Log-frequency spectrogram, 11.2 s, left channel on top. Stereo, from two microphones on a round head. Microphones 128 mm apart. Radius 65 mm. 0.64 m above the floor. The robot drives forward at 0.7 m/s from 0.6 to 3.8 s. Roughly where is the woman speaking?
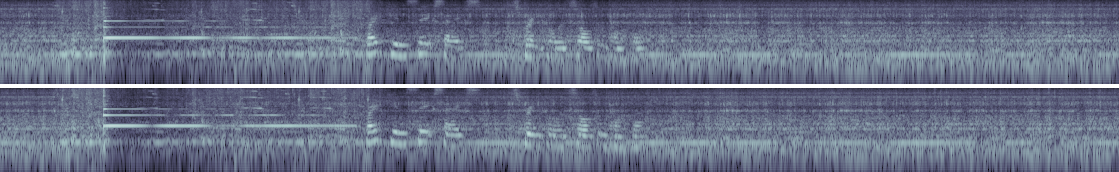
Right.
